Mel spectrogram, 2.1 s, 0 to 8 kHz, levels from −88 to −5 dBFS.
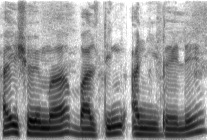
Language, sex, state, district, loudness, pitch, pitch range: Wancho, male, Arunachal Pradesh, Longding, -14 LUFS, 135 Hz, 125-150 Hz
